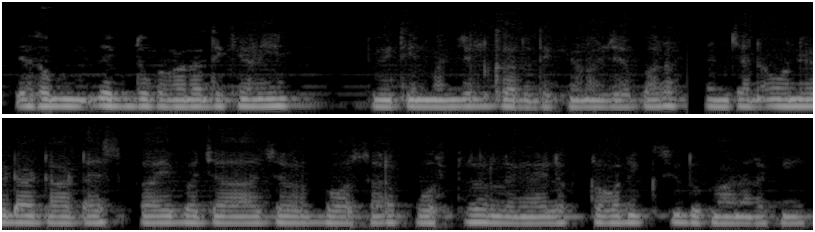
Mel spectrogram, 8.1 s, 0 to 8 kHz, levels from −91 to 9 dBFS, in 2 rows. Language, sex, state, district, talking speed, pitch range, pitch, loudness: Hindi, male, Uttarakhand, Tehri Garhwal, 175 wpm, 130-140 Hz, 135 Hz, -40 LUFS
